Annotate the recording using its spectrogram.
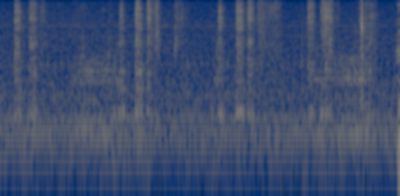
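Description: Felt-tip Sharpie marker scratching on paper in a series of short, faint strokes as lines are drawn.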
